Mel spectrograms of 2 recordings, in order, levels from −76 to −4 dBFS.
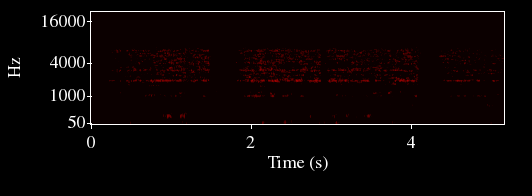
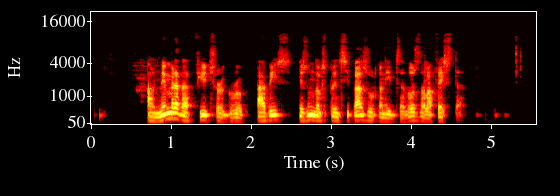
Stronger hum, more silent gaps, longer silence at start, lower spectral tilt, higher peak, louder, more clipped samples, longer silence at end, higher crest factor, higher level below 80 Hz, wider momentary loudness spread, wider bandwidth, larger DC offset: neither; neither; second, 0.05 s vs 0.55 s; second, 1 dB/octave vs -4.5 dB/octave; second, -44 dBFS vs -2 dBFS; second, -58 LUFS vs -24 LUFS; neither; second, 0 s vs 0.9 s; second, 16 dB vs 22 dB; second, -86 dBFS vs -68 dBFS; second, 6 LU vs 10 LU; second, 9 kHz vs 11.5 kHz; neither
